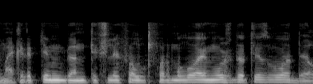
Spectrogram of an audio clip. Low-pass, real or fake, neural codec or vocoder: 7.2 kHz; fake; codec, 16 kHz in and 24 kHz out, 1.1 kbps, FireRedTTS-2 codec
